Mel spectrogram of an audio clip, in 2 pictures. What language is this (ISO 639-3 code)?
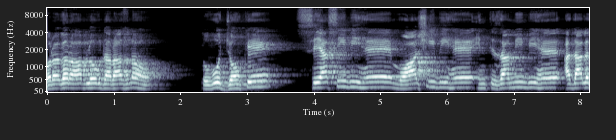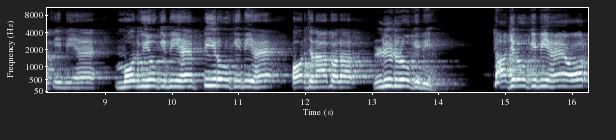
urd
